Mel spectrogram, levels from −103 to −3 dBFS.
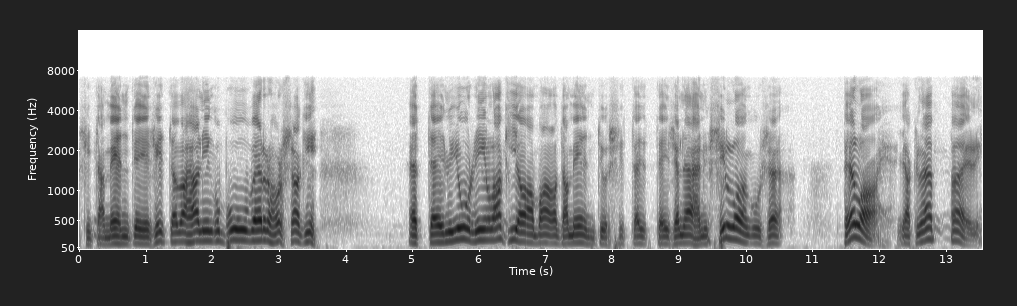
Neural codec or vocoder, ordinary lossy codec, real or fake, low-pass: none; none; real; 7.2 kHz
